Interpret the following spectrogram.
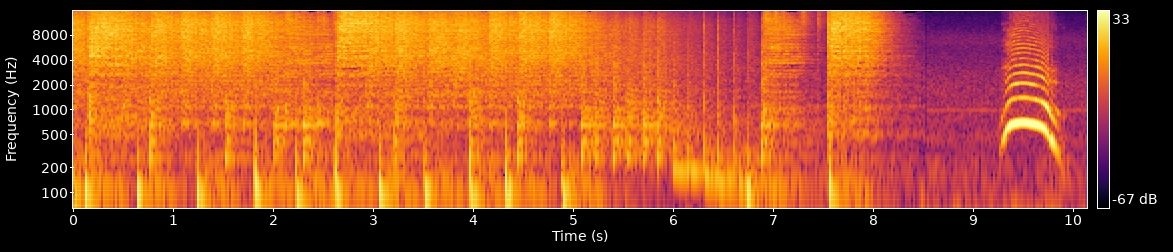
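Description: Pitch-shifted Aerodrums virtual drum kit played with sticks: a steady beat of bass drum, snare and cymbals, with a falling fill around six seconds in and a final crash about eight seconds in. Near the end, a short loud tone rises and falls.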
